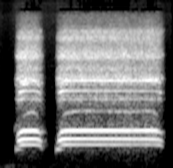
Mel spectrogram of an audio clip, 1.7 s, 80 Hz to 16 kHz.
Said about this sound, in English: All aboard the birthday train. I've had this wooden train whistle for probably 15 years, and this might be the first time I've ever used it.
